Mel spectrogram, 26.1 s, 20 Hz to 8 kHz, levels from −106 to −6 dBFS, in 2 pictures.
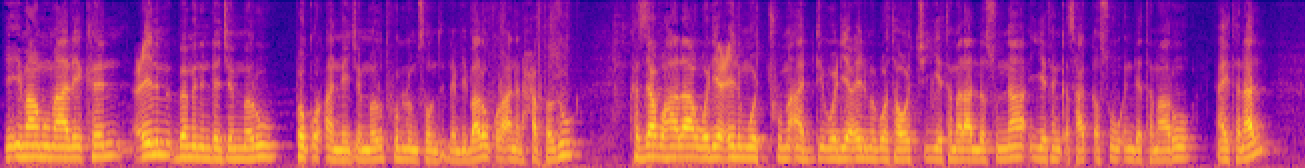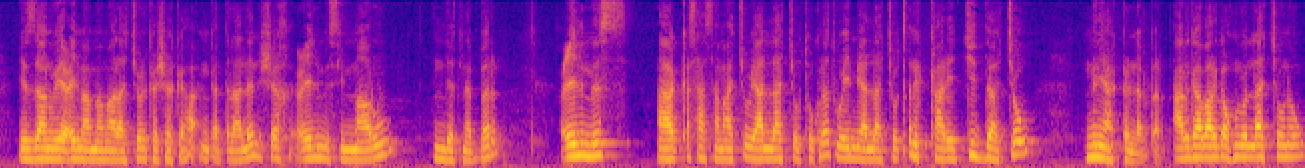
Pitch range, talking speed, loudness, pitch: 130-155 Hz, 115 wpm, -24 LUFS, 140 Hz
